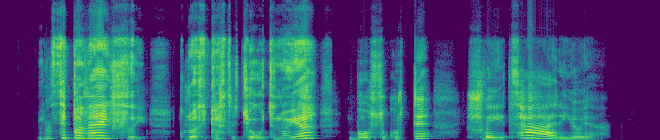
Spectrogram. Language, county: Lithuanian, Klaipėda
